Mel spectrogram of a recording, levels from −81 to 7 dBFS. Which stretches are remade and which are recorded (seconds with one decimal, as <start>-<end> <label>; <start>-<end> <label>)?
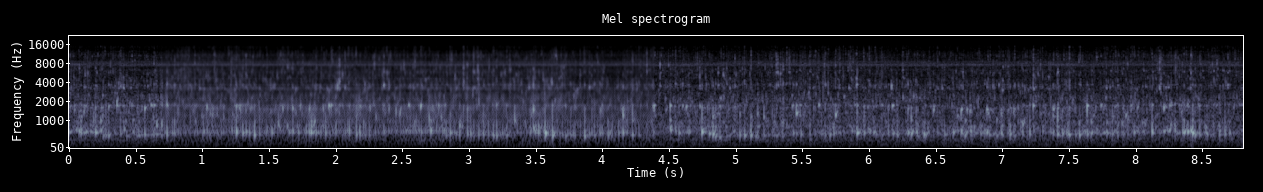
0.0-0.7 recorded; 0.7-4.4 remade; 4.4-8.8 recorded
